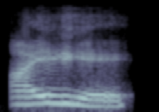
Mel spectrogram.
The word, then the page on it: IAEA: Indian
